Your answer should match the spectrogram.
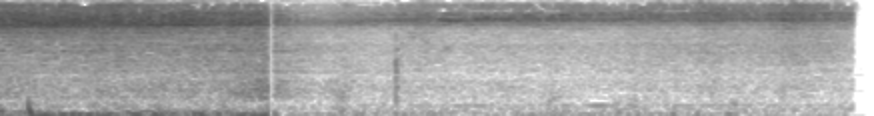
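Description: A clay figurine fizzing with a steady high hiss as air bubbles escape from it. The hiss is loud at first and drops suddenly to a softer fizz about a second and a half in.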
